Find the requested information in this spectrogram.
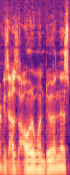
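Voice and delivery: normal talking voice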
